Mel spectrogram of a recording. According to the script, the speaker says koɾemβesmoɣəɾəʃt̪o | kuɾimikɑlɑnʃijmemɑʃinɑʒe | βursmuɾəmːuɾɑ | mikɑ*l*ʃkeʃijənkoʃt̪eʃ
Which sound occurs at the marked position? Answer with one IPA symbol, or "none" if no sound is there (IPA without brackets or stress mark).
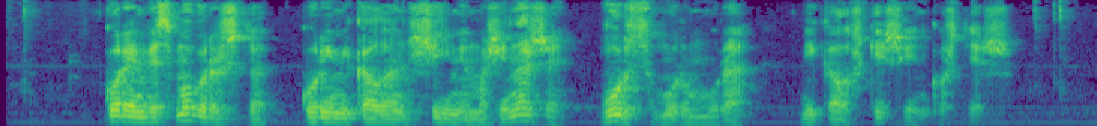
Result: l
